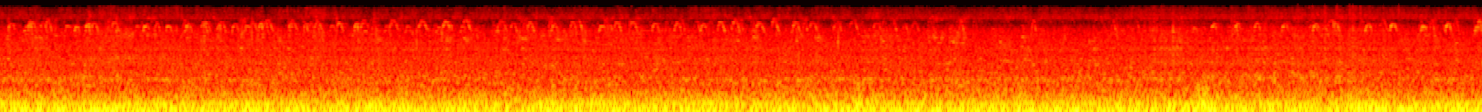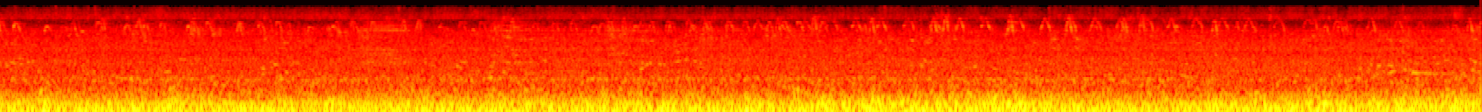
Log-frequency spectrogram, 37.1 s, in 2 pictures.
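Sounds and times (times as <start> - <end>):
high-pitched bird chirps: 0.0 - 37.0
steady low rumble: 0.0 - 37.0.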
